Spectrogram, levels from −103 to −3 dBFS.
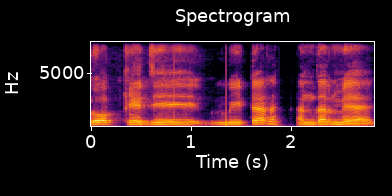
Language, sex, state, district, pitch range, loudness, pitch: Hindi, male, Bihar, Bhagalpur, 155-170 Hz, -17 LUFS, 160 Hz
